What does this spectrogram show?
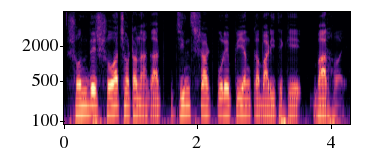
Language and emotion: Bengali, neutral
